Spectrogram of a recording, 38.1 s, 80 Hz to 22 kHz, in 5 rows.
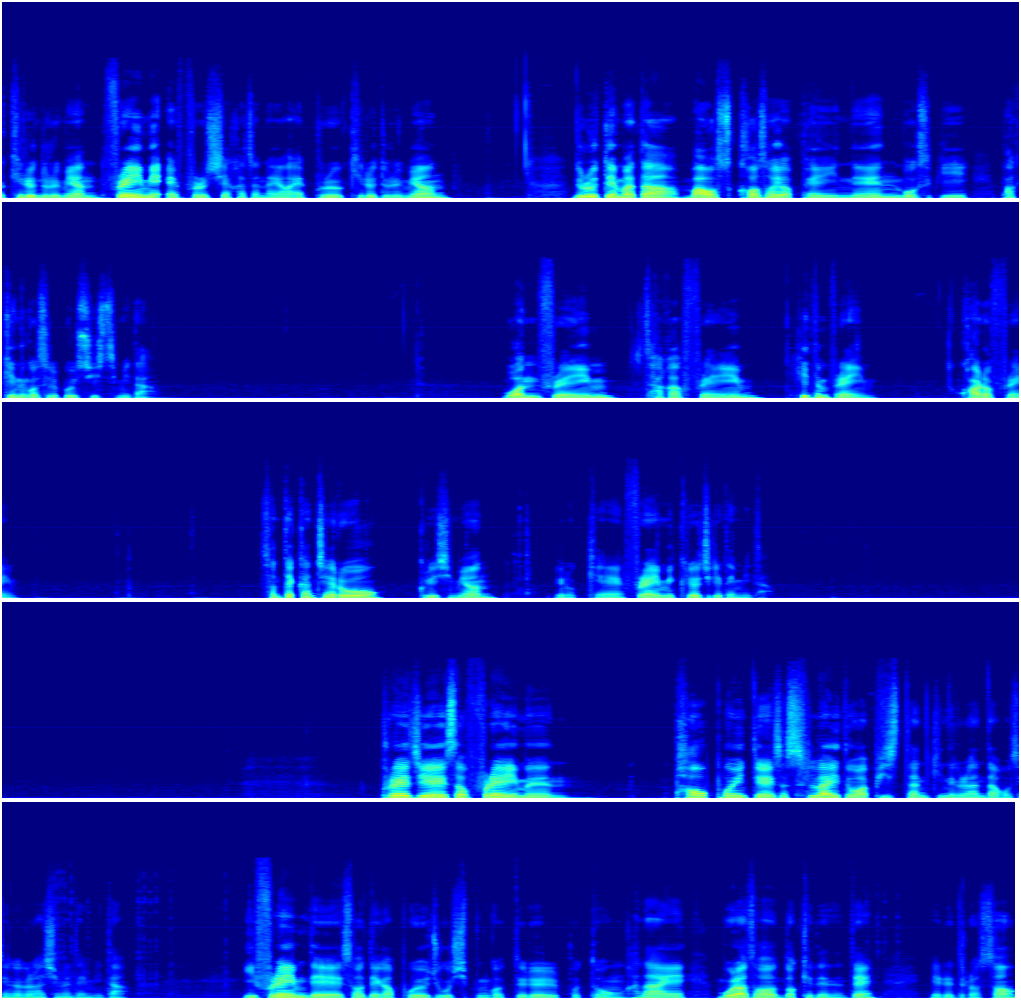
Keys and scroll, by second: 0.3 f, 3.2 f, 3.7 f, 4.4 f, 6.3 f, 6.9 f, 7.8 f, 8.9 f, 10.6 f, 11.6 f, 12.6 f, 13.8 f, 15.5 f, 16.2 f, 16.7 f.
